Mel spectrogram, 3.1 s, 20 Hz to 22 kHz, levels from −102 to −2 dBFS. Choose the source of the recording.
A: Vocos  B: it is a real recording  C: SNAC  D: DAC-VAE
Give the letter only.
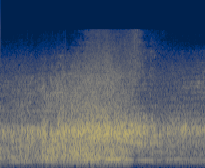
B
